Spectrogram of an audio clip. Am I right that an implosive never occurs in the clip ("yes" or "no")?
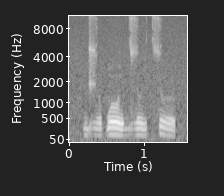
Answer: no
